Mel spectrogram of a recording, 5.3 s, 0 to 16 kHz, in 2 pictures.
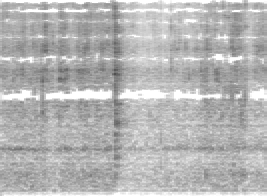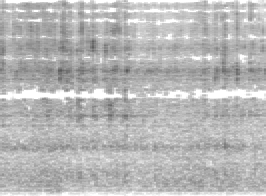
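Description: Water runs steadily into a large cooking pot, about 1.5 gallons filling it toward the top, a continuous close rushing pour with no talk.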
